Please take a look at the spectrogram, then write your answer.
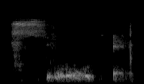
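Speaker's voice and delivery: ordinary delivery, nothing marked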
